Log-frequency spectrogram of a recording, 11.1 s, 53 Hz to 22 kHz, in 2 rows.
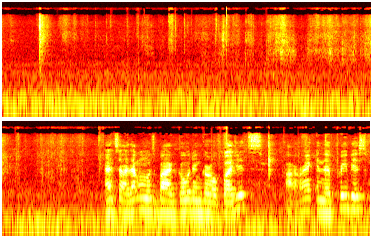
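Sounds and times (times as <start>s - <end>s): steady low hum: 0.0s - 11.0s
paper bills rustling: 0.5s - 7.5s.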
